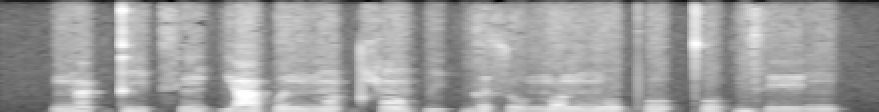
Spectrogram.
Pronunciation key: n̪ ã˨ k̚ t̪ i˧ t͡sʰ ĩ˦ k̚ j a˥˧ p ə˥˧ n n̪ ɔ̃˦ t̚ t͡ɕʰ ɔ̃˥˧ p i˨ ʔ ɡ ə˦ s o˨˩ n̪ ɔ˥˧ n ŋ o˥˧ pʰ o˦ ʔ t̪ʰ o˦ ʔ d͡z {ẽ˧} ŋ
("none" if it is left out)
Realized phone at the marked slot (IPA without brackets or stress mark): e˧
